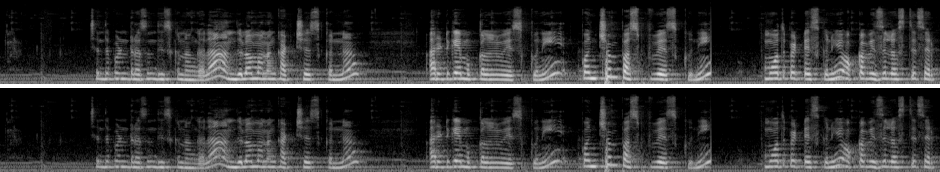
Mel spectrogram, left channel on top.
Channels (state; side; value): quieter; right; 4.7 dB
